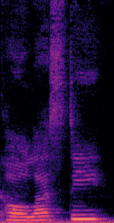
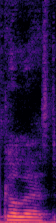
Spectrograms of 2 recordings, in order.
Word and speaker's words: Celeste: He would always say it like Scholastic until I worked up the nerve to correct him. It's Celeste, my family told him, staring at my reflection in the rippling blue water.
